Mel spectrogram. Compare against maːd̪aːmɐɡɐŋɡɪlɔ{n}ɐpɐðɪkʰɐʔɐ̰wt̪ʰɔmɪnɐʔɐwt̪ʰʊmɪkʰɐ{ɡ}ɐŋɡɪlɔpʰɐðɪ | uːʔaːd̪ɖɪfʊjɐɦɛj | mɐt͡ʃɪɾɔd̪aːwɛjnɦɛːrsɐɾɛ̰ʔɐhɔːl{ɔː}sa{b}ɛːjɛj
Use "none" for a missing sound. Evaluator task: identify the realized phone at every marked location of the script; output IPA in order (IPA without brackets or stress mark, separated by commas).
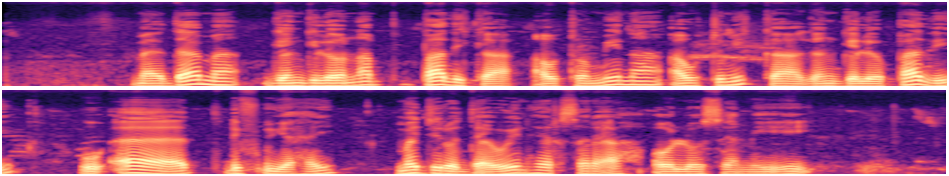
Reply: n, ɡ, ɔː, m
